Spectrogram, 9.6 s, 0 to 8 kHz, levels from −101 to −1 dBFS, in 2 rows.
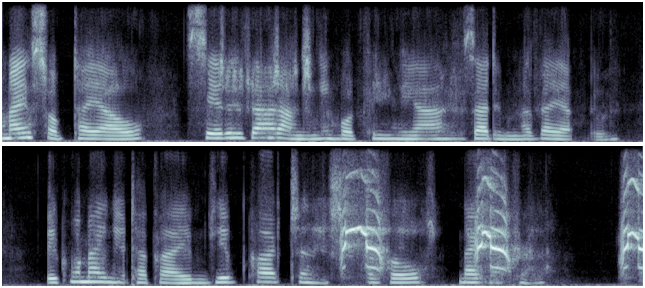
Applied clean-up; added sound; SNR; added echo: neural diffusion model UNIVERSE++.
